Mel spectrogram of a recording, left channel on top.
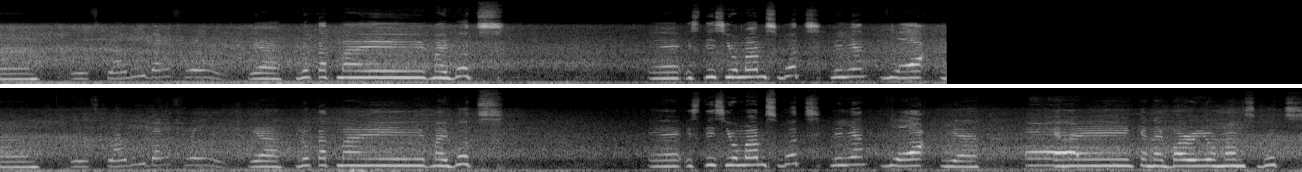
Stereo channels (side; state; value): left; drops out; at 9.5 s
